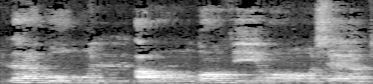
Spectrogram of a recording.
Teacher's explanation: Huruf ra ni dia bukan huruf syiddah. Jadi tak boleh baca R Allah. Kena baca hidup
